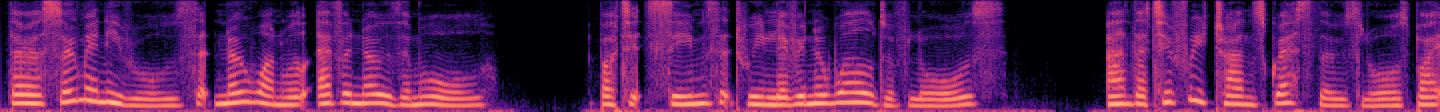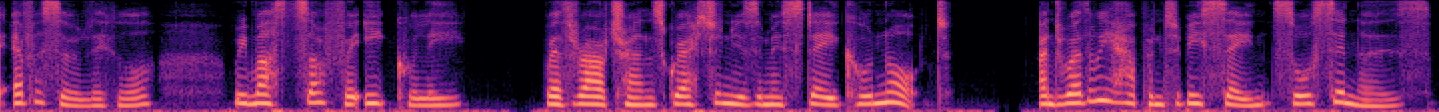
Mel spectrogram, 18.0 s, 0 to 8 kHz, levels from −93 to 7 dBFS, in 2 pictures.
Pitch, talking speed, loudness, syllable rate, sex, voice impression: 215 Hz, 185 wpm, -17 LUFS, 5.1 syllables/s, female, feminine, adult-like, relaxed, soft, fluent, slightly raspy, slightly cute, slightly calm, friendly, reassuring, slightly elegant, kind, modest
